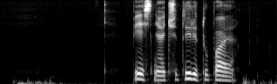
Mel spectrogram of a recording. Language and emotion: Russian, neutral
